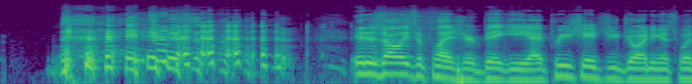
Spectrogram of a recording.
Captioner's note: laugh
